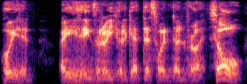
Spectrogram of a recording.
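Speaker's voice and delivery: pirate drifting into Irish priest; pirate voice that slips Irish. Acted. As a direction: start pirate, slide into Irish. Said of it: "you've gone quite, uh, Father Ted there".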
